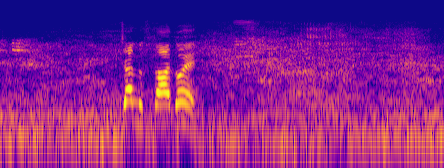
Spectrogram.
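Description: Steady noise of busy road traffic passing: cars and motorbikes going by on a multi-lane city road.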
